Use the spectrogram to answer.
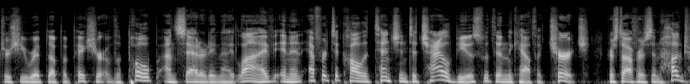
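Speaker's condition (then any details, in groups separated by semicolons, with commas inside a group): No condition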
